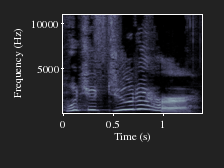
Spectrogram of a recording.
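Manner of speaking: high, startled question to his wife; alarmed and teasing; surprised. Retold or imitated. Husband finding wife with crying lady, surprised.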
